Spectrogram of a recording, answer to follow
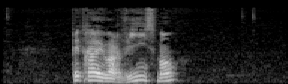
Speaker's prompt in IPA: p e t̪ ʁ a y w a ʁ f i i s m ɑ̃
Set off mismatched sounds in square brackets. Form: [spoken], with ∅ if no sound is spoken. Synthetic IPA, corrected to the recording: p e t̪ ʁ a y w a ʁ [v] i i s m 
